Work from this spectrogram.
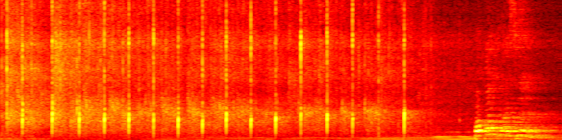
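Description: People in a church clap in a slow, steady beat of about fifteen distinct claps, moderately loud. A voice then starts speaking over the last seconds.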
